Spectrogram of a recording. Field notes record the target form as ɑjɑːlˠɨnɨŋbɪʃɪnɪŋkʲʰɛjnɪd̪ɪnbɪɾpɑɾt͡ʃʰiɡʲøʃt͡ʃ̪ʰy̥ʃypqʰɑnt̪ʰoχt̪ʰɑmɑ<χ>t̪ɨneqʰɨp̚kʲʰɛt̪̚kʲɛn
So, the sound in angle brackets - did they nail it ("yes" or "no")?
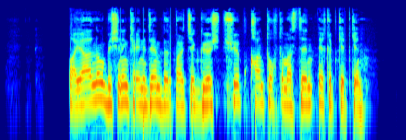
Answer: no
